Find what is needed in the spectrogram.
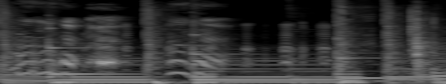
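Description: Bright children's song accompaniment with steady held notes, and a baby giggling over it in the first second.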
